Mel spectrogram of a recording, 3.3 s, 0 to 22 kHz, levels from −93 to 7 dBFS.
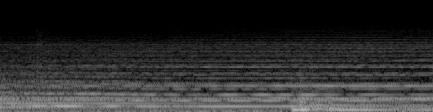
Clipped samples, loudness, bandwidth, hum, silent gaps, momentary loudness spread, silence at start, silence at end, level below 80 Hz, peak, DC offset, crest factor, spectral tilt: under 0.1%; -35 LUFS; 6.4 kHz; none; none; 8 LU; 0 s; 0 s; -42 dBFS; -16 dBFS; under 0.1%; 18 dB; -9.5 dB/octave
